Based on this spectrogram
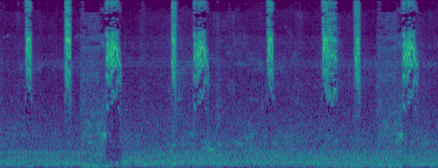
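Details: Double-collared seedeater female calls used to excite and warm up a male into singing; short high sharp notes, single and paired, repeated irregularly about every second, with brief noisy bursts between.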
